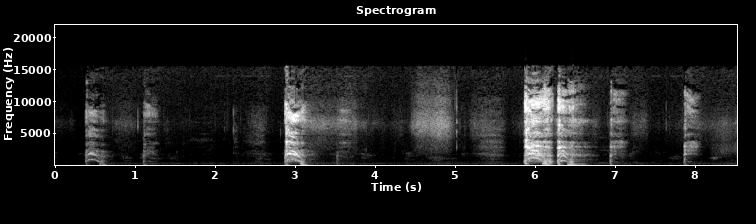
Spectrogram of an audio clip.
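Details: Adult hanging out washing to dry has a sudden tickly-throat cough: a series of short, dry coughs, some followed by throat clearing, over a low hum.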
